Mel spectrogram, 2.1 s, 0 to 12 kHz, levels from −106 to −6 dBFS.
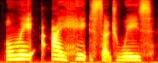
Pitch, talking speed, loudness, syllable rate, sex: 205 Hz, 140 wpm, -18 LUFS, 3.6 syllables/s, female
